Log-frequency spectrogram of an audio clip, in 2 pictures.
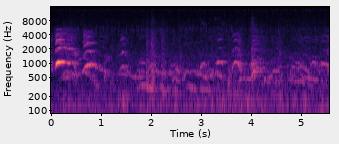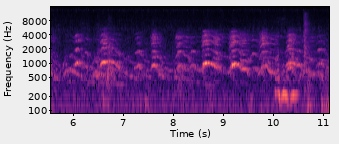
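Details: Dogs in a kitchen being fed gruel, January 20th, 2017, while they need to learn to wait their turn. A loud chorus of overlapping yips, whines and short howls comes roughly twice a second, with speech and music.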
